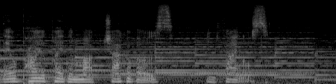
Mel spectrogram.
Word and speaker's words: Chocobo: probably play the mock chocobos in finals your pronunciation is wrong it's Chocobo it's not chocolates okay they didn't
